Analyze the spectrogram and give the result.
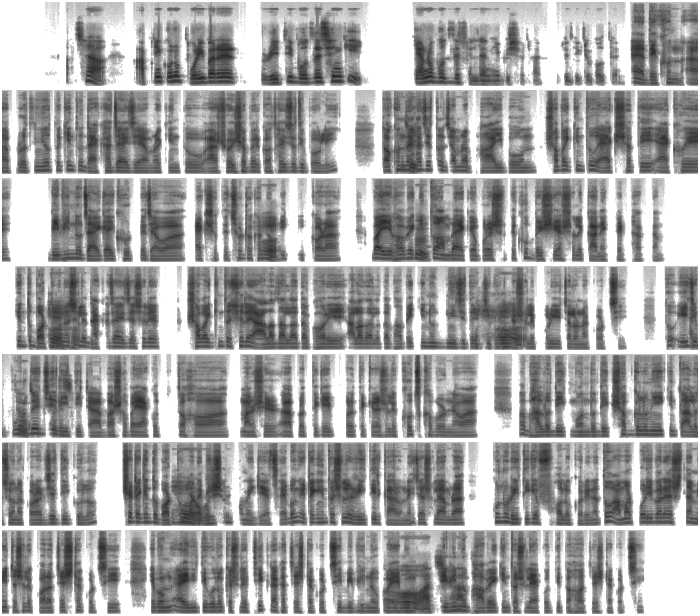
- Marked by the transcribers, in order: in English: "কানেক্টেড"; "কিন্ত" said as "কিনত"; "একত্রিত" said as "একতিত্ব"; drawn out: "ও"
- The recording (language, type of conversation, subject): Bengali, podcast, আপনি কি আপনার পরিবারের কোনো রীতি বদলেছেন, এবং কেন তা বদলালেন?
